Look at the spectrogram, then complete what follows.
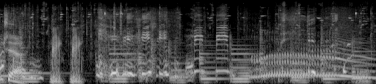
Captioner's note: both laughing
